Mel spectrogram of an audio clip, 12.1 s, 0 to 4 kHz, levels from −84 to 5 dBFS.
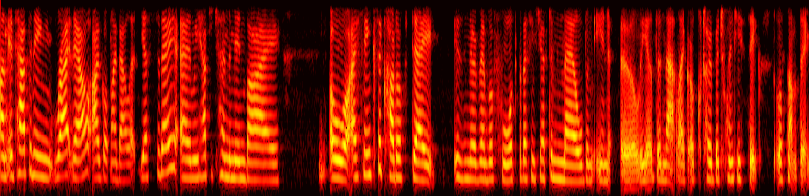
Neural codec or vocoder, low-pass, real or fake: codec, 16 kHz, 8 kbps, FunCodec, trained on LibriTTS, 25 frames a second; 3.6 kHz; fake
